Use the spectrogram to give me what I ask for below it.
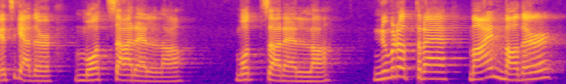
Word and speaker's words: mozzarella: Mutz or muzzadal is a very New York Italian American way of saying mozzarella.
